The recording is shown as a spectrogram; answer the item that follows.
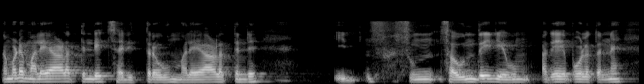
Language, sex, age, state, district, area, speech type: Malayalam, male, 18-30, Kerala, Kannur, rural, spontaneous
